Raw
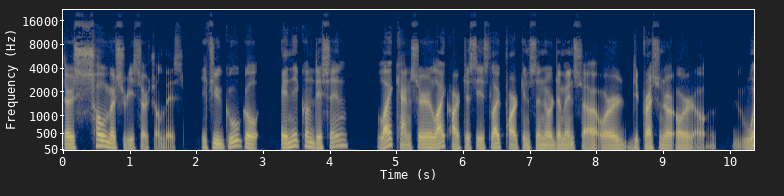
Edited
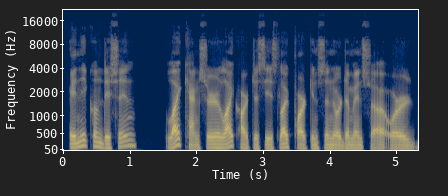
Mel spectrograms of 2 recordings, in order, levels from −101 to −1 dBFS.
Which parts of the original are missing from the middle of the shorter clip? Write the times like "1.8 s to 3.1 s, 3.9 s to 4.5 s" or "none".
none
